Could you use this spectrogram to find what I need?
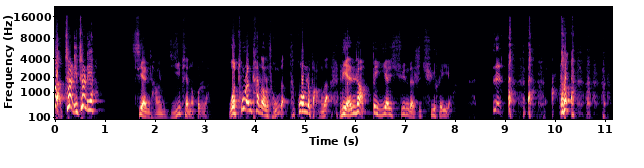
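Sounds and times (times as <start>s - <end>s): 
speech: 0.4s - 0.9s, 1.6s - 8.0s, 8.8s - 10.7s
person coughing: 8.8s - 11.1s
throat clearing: 8.8s - 11.1s.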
